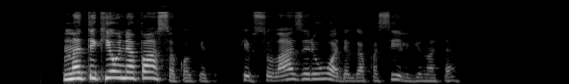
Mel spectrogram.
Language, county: Lithuanian, Vilnius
